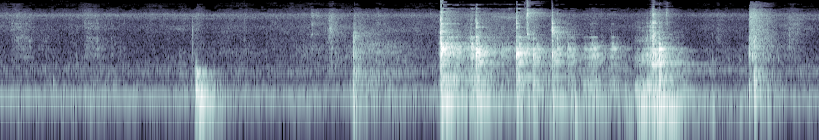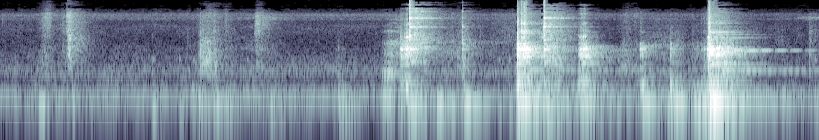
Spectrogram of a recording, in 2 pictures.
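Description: Metal clinks and knocks of a wrench working on the hydraulic hose fitting at the lift's pump, in irregular clusters with a short ring after some strikes. The loudest run comes near the end.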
